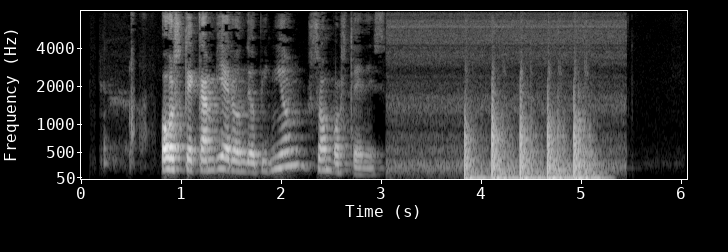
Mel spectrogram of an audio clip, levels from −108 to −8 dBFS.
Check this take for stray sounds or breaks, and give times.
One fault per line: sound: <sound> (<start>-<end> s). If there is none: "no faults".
sound: thud (3.8-5.4 s)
